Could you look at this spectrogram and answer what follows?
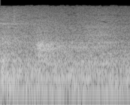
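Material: Nothing is struck.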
